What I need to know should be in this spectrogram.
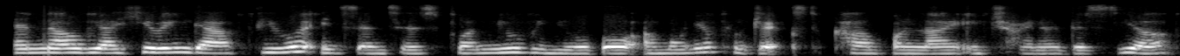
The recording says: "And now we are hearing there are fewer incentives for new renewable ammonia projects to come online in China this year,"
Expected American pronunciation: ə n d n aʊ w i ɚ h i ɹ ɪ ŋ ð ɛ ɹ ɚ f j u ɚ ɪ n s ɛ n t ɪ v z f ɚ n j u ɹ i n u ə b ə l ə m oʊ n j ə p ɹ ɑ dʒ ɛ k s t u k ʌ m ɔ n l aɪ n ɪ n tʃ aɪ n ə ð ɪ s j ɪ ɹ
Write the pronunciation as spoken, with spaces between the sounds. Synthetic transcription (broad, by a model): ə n n aʊ w i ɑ h i ɹ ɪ ŋ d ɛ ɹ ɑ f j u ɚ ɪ n s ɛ n s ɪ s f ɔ n j u ɹ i n u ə b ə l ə m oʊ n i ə p ɹ ɑ dʒ ɛ k s t u k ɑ m ɔ n l aɪ n ɪ n tʃ aɪ n ə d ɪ s j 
